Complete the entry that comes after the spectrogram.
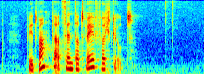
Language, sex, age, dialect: Faroese, female, 15-35, Suðurstreymoy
